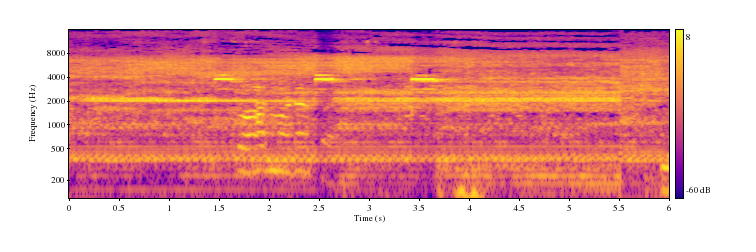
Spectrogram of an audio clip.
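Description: Faint background voices over a steady hiss, with three short high beeps about a second apart in the middle.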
